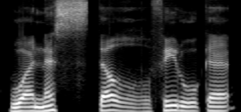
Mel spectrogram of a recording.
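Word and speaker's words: ونستغفرك: তারপর ওয়ানাস্তাগফিরুকা, এখানে ওয়ানাস্তাগ, টাগ বলবো না, গাইন মোটা করব।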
